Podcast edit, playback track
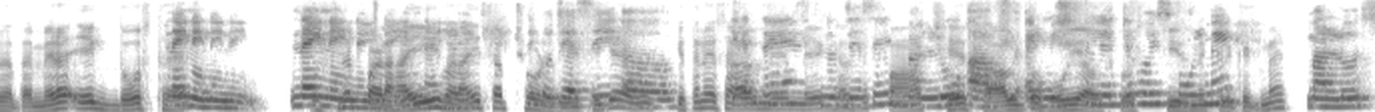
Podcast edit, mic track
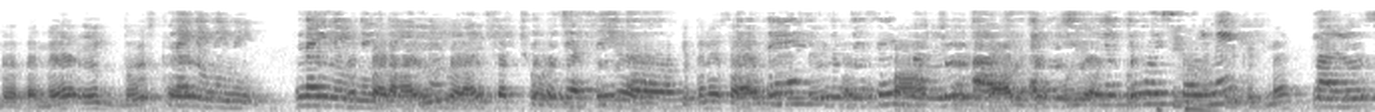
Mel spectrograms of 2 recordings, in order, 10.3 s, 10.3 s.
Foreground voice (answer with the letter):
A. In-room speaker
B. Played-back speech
B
